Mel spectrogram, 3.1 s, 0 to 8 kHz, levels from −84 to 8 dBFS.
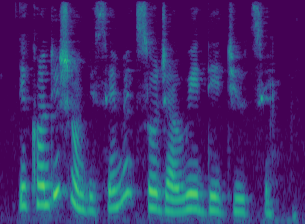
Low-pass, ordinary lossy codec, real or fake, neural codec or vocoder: none; none; real; none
